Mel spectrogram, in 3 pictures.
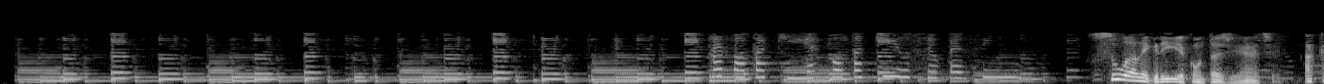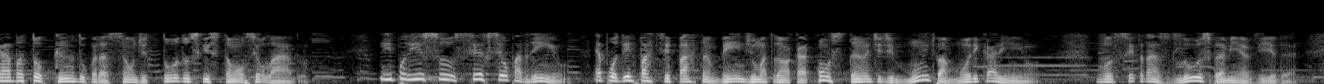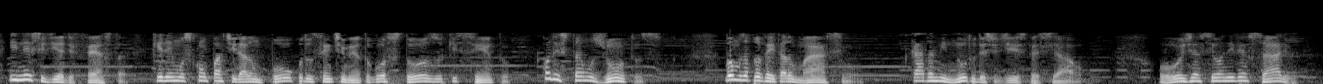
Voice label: Afilhada Criança Masculino; Telemensagens 2017; Aniversários; Aniversário Infantil

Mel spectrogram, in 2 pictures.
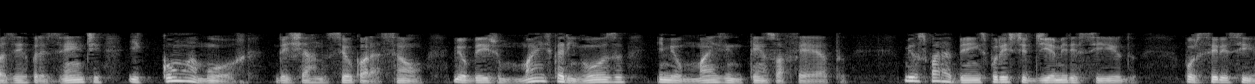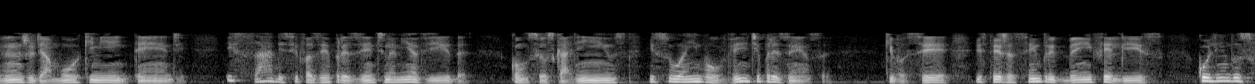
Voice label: Dia da Mulher Romantico, Só Voz, masc; Telemensagens; Telemensagens 2017

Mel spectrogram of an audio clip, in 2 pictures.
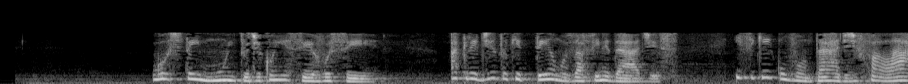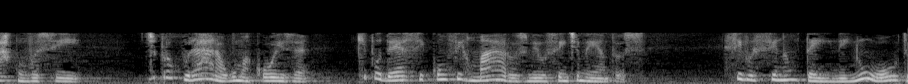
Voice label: CONVITE PARA SAIR, Românticas fem

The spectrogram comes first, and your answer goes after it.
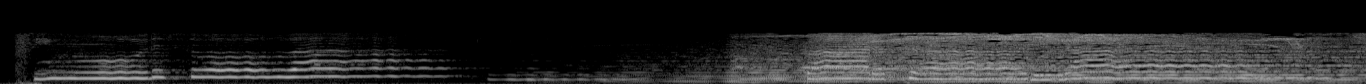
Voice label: Aniversário Neutro Evangelico MASCULINO

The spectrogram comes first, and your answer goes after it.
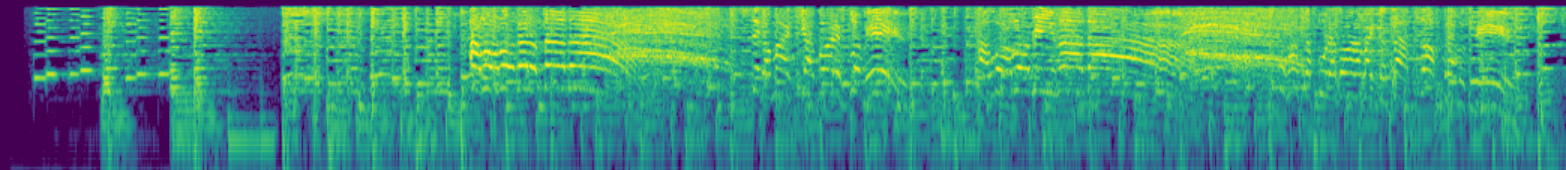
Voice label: NEUTRO, Aniversário Infantil; Telemensagens

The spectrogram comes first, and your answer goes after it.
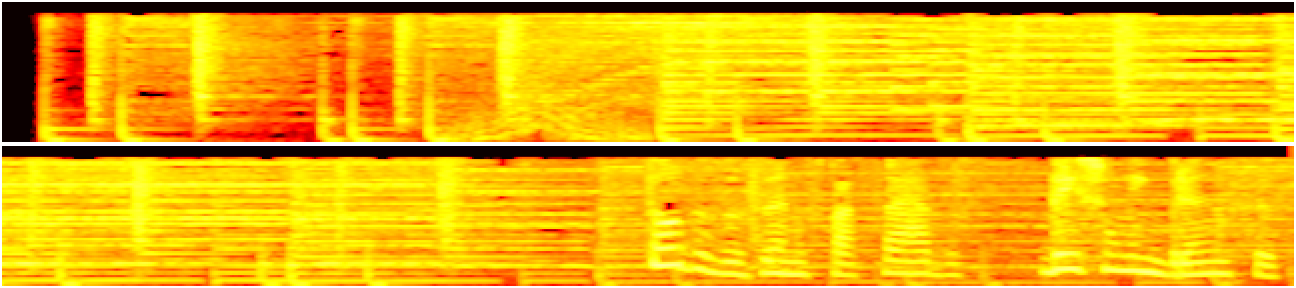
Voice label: Aniversário Sobrinha Feminino

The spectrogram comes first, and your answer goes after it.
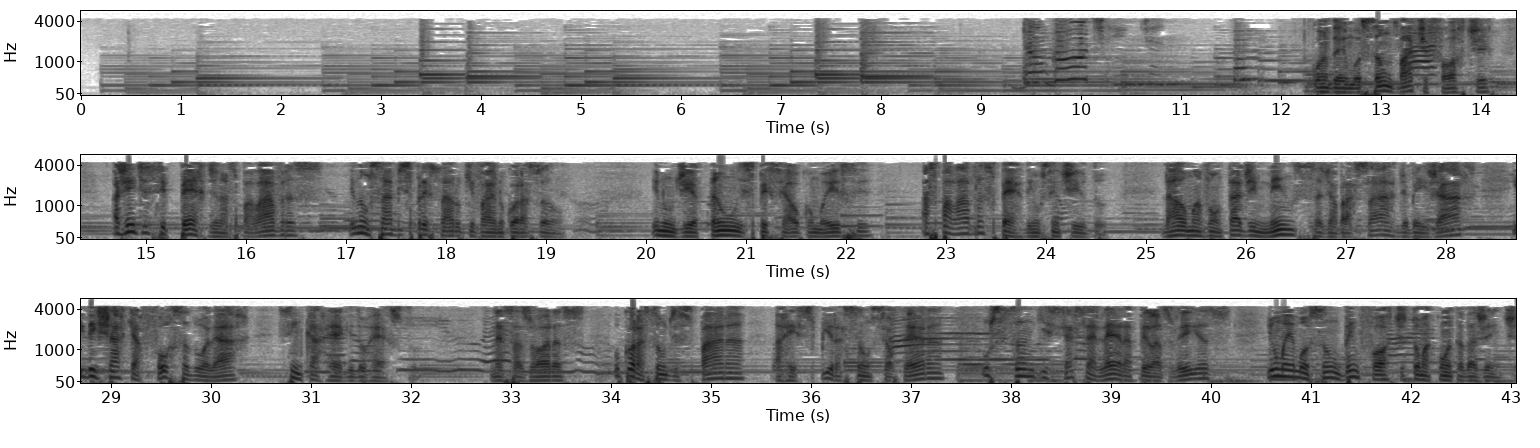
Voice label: Namorado M; Aniversários; ANIVERSARIO romantico; masc

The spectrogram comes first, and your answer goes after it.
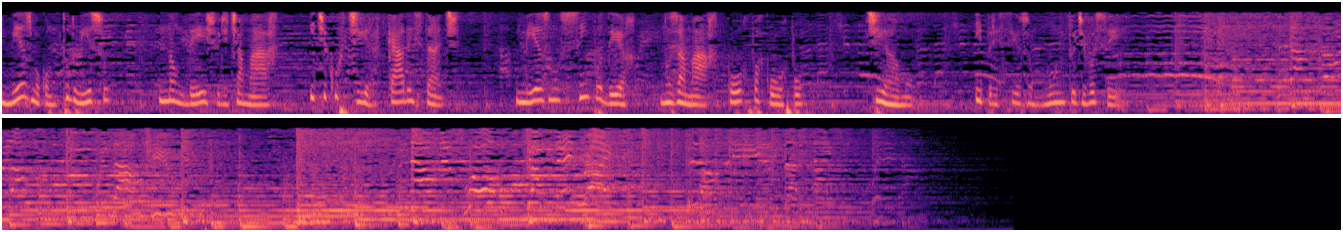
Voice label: AMOR NÃO CORRESPONDIDO, Telemensagens, Fem

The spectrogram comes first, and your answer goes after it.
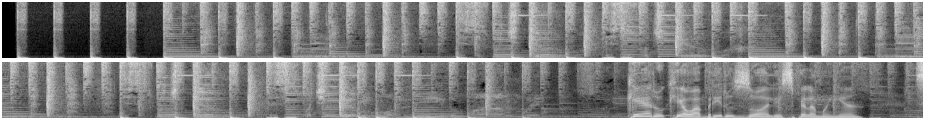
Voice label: DIA DOS NAMORADOS F, fem; Telemensagens 2017

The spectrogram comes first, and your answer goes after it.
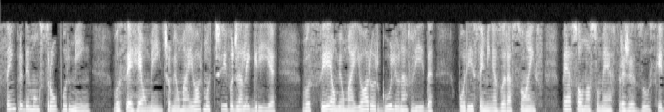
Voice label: AGRADECIMENTO PARA FILHA, Só Voz, fem; Telemensagens; AGRADECIMENTOS

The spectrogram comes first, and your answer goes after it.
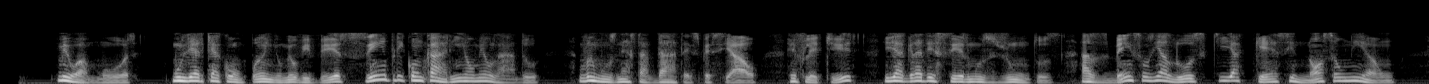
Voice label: NATAL ANO NOVO ROMANTICO, masc; Telemensagens 2017

